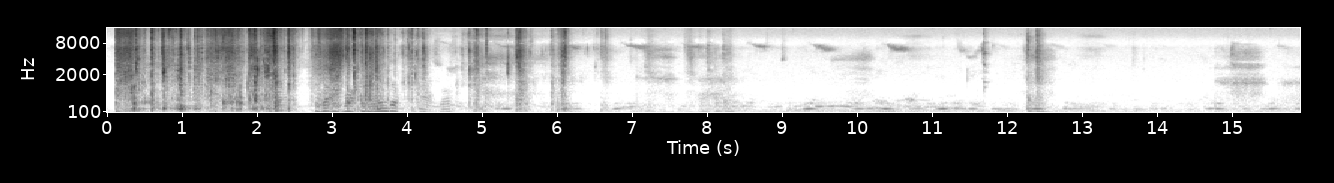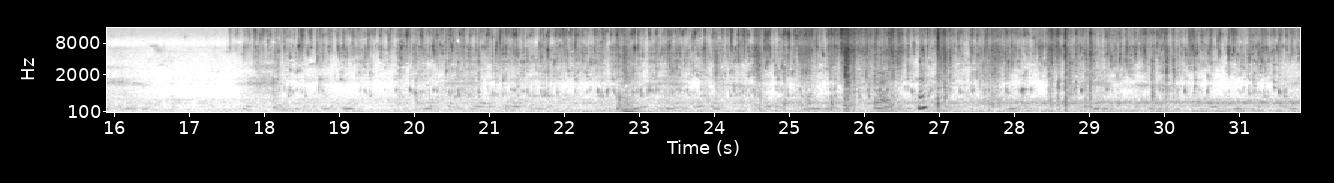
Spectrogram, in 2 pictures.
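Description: Water running down a plastic downpipe and out onto ice packed in a drain gully, run through to melt the ice: a louder rush for the first few seconds, then scattered drips, then a steady trickle from about halfway on.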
